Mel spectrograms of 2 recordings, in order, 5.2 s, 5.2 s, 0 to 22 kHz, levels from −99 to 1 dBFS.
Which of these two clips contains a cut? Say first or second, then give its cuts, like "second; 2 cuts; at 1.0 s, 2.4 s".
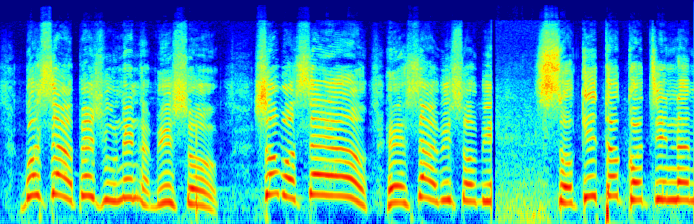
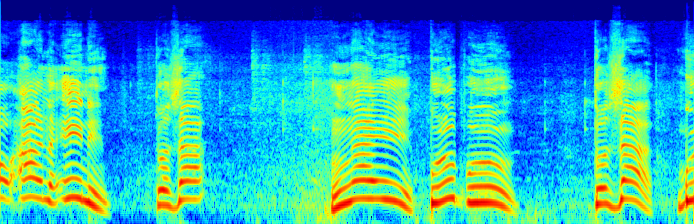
first; 1 cut; at 3.7 s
